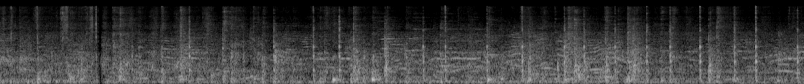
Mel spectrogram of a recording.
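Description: A knife chops with quick taps on a wooden block.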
